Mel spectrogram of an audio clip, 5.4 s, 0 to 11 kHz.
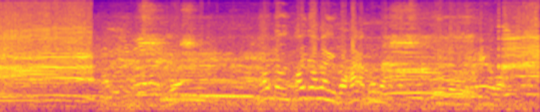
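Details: Cattle lowing at a Bangladeshi livestock market in Chattogram, where a Sahiwal bull calf was on sale, 7 December 2024; several long, flat moos with slight dips in pitch, set against steady crowd noise and speech.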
